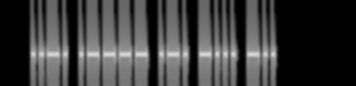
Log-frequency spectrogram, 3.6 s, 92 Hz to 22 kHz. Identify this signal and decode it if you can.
Morse code, heard as a keyed tone, about 30 wpm, 700 Hz. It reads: F1RBD
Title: DXCC-100 Call Signs - 5 Characters - Repeated 2x - 30wpm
